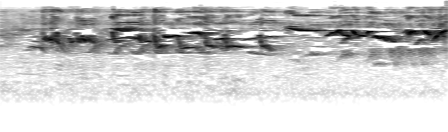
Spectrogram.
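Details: Oriental magpie-robin singing in the morning in captivity: a strong series of repeated whistled notes followed by quick, rising and falling warbled phrases.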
